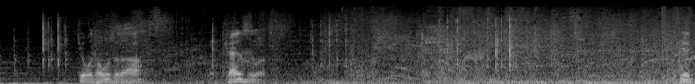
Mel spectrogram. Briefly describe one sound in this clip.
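Game spell effects crackle and clash in quick bursts.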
